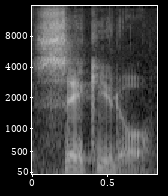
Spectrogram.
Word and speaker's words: Sekiro: And I'm pronouncing it Sekiro because I'm a doofus and that's how it should be pronounced.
